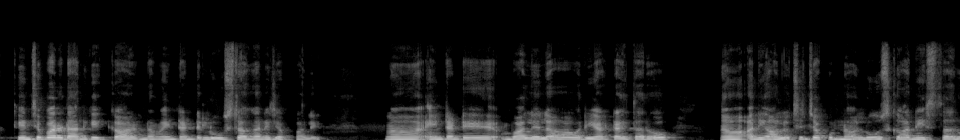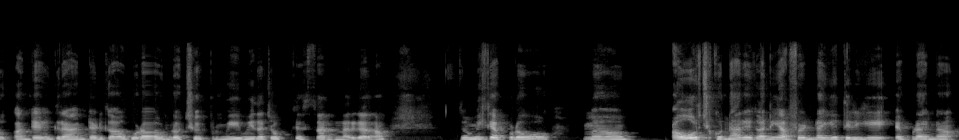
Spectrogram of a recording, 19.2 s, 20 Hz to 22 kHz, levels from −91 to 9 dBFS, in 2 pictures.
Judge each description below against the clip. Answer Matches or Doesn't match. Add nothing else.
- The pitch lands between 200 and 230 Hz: Matches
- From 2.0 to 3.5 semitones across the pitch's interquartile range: Matches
